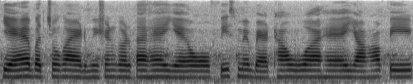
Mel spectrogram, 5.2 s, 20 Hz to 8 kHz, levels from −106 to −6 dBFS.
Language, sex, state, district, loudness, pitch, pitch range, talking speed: Hindi, female, Rajasthan, Bikaner, -16 LUFS, 195 Hz, 190-195 Hz, 160 wpm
